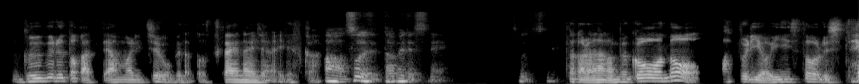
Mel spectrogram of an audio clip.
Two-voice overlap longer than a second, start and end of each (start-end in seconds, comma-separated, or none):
none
